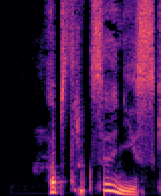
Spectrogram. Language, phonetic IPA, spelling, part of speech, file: Russian, [ɐpstrəkt͡sɨɐˈnʲist͡skʲɪj], абстракционистский, adjective, Ru-абстракционистский.ogg
- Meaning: abstract, relating to abstractionism or abstractionists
